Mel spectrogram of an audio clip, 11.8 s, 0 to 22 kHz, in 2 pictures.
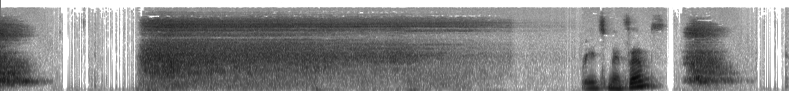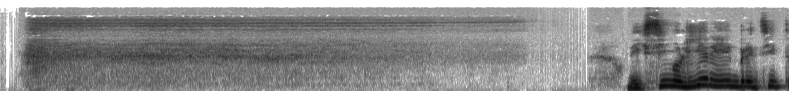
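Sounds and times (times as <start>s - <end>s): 
long exhale from a breathing exercise for saxophone practice: 1.0s - 4.0s, 6.1s - 10.6s
speech: 4.4s - 5.2s, 10.6s - 11.8s.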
